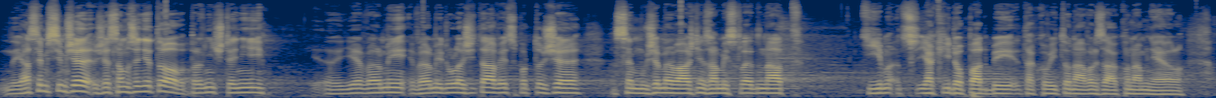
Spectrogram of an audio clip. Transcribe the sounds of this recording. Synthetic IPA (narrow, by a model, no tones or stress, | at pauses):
jaːsɪmɪsliːmʒɛʒɛsamozrɛjmɲɛt̪o̞pr̩vɲiːt͡ʃt̪ɛɲiː | jɛvɛlmɪvɛlmɪduːlɛʒɪt̪aːvjɛt͡spɾot̪o̞ʒɛ | sɛmuːʒɛmɛvaːʒɲɛzamɪslɛt̪nat̪ | ciːmjakiːdo̞pad̪bɪt̪akoviːt̪o̞naːvr̩ɣzaːkonamɲɛl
